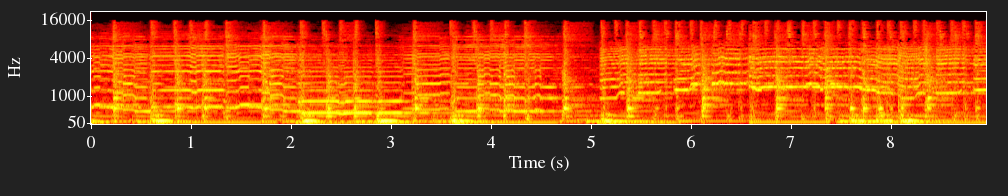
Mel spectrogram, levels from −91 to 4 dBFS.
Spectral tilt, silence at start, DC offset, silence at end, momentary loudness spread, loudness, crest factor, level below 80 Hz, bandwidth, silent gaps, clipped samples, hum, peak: -3.5 dB/octave; 0 s; under 0.1%; 0 s; 3 LU; -15 LUFS; 14 dB; -32 dBFS; 16 kHz; none; under 0.1%; none; 0 dBFS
